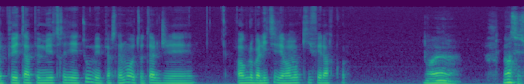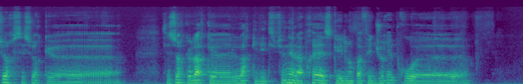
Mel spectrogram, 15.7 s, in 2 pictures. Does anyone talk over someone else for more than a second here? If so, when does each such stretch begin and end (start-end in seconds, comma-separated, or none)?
none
